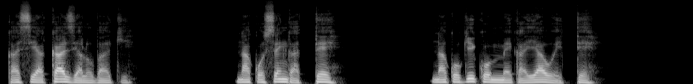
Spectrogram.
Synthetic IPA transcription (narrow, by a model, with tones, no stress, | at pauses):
ka˨si˨ja˨ka˦zi˨a˨lo˨ba˦ki˦ | na˨ko˨sɛ˦ŋɡa˨tɛ˦ | na˨ko˨k̬i˦ko˨mɛ˨ka˨ja˦we˨tɛ˦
